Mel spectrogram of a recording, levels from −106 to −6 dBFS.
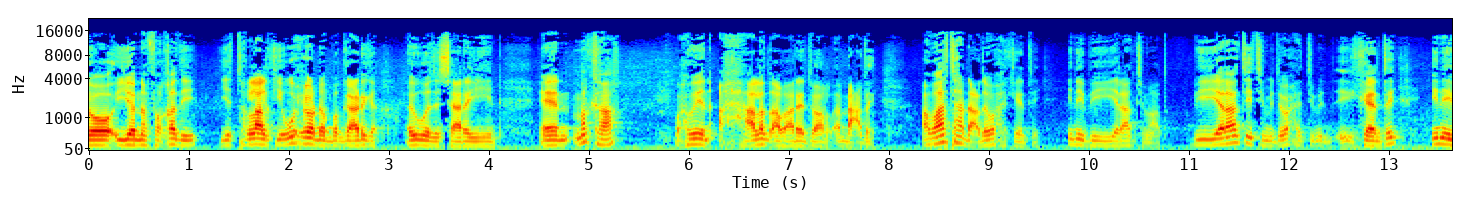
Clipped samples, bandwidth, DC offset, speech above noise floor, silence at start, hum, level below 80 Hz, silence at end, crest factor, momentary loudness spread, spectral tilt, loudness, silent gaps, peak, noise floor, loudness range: under 0.1%; 16 kHz; under 0.1%; 28 dB; 0 s; none; -58 dBFS; 0 s; 22 dB; 18 LU; -4 dB/octave; -23 LUFS; none; -2 dBFS; -51 dBFS; 5 LU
